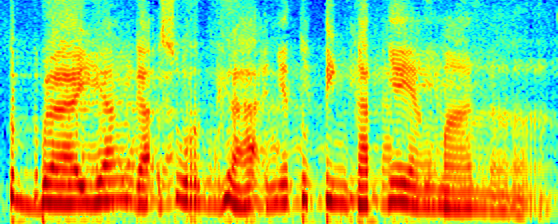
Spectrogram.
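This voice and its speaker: A woman teaching religion in a lively sermon, acting out quotes with a raised voice and slowing to a soft prayerful tone. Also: medium pitch. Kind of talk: online religious study sermon.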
